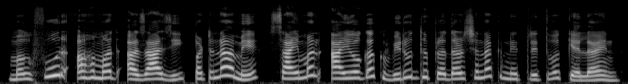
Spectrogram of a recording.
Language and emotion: Maithili, neutral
